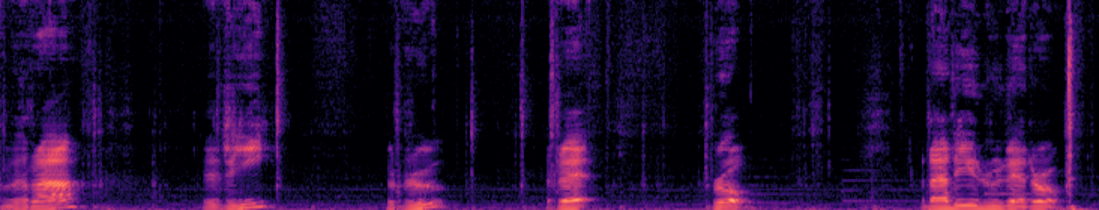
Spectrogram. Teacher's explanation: it is neither the R sound that we have in English nor the L sound. It's in between of the two.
